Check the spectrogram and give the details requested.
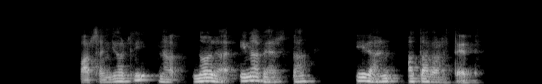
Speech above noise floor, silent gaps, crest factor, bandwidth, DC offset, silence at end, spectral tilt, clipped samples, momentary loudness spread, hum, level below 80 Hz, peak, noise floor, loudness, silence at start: over 70 dB; 3.22-3.55 s; 20 dB; 5.6 kHz; under 0.1%; 0.65 s; -10.5 dB/octave; under 0.1%; 9 LU; none; -50 dBFS; -2 dBFS; under -90 dBFS; -21 LUFS; 0.8 s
